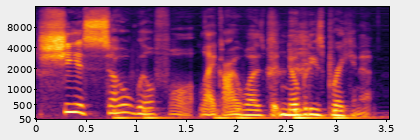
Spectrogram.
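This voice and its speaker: A woman's voice: lowish voice, expressive, moderate pace, vocal fry, husky. A woman in her forties talking frankly as a podcast guest, laughing often and swearing freely. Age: 40s. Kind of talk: candid casual conversation.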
